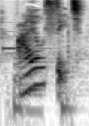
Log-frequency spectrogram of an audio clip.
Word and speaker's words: aisle: aisle 它的拼写是 aisle，但是读的时候呢，这个 s 不要发音，不是 aisle 了，是 aisle seat。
